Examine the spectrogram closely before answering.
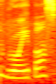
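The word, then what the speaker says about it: rooibos: before so can you tell people how to spell it because it looks different different than it's yes we say Roy boss but it's uh R double o i b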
